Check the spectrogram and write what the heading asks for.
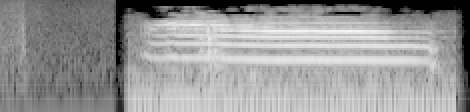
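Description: A single long, insistent cat meow, loud and tonal with a steady pitch that holds for over a second before cutting off. No one speaks.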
